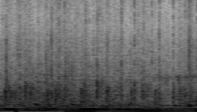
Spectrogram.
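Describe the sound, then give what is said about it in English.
A crowd claps hands while praying, in a steady, dense patter, loud and continuous, over a sustained low organ-like drone and the murmur of many voices. “Pray, clap your hands and pray this prayer.”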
